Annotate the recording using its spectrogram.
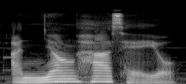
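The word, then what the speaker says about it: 안녕하세요: The double nieun in annyeong creates a longer n sound. It's not annyeong, it's annyeong with the n held slightly longer. One more time? Annyeonghaseyo.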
